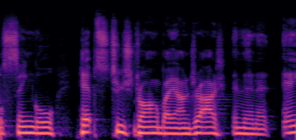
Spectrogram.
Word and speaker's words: Andrade: goes, hey, bros, take Andreas. Okay, can't even pronounce her name right, Andrade.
